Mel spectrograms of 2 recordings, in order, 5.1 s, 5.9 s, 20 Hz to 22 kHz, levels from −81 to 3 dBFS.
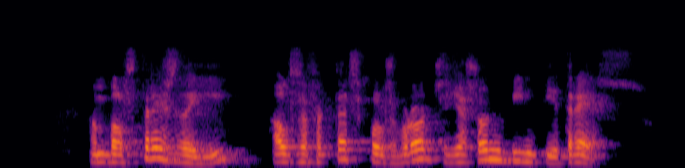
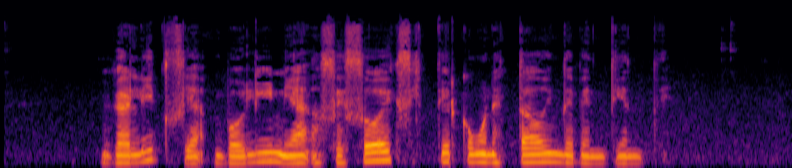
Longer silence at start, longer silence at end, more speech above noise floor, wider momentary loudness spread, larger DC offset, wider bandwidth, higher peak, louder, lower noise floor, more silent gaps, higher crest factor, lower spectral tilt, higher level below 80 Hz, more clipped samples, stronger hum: about the same, 0.65 s vs 0.75 s; second, 0.45 s vs 0.95 s; first, 48 dB vs 38 dB; about the same, 9 LU vs 9 LU; neither; second, 8 kHz vs 15 kHz; second, -12 dBFS vs -2 dBFS; second, -31 LUFS vs -23 LUFS; first, -78 dBFS vs -61 dBFS; neither; about the same, 20 dB vs 20 dB; first, -6.5 dB/octave vs -5 dB/octave; second, -74 dBFS vs -64 dBFS; neither; neither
